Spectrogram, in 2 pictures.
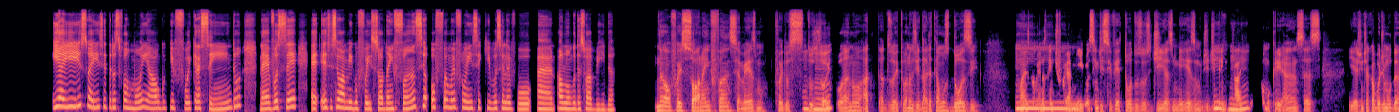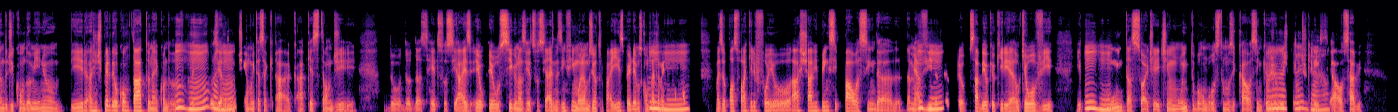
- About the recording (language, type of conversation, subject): Portuguese, podcast, Que banda ou estilo musical marcou a sua infância?
- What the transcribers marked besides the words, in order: tapping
